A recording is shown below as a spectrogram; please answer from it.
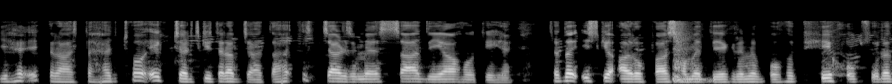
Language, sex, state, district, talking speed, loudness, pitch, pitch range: Hindi, male, Uttar Pradesh, Muzaffarnagar, 190 wpm, -18 LUFS, 130 Hz, 120-140 Hz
